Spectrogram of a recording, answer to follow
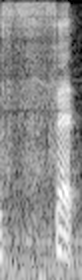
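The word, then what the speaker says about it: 셋: these words for example number three i have written set but it's not with a strong tea right is it for strong tea ah yeah no it's a set like a like a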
